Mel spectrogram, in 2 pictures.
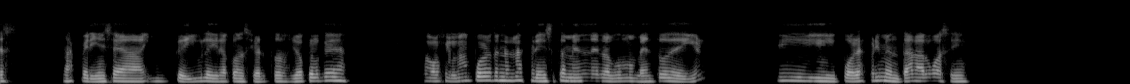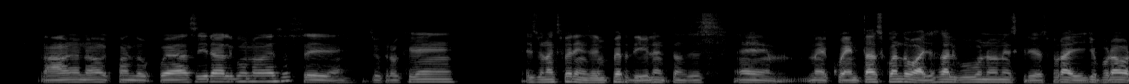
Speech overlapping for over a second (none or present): none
